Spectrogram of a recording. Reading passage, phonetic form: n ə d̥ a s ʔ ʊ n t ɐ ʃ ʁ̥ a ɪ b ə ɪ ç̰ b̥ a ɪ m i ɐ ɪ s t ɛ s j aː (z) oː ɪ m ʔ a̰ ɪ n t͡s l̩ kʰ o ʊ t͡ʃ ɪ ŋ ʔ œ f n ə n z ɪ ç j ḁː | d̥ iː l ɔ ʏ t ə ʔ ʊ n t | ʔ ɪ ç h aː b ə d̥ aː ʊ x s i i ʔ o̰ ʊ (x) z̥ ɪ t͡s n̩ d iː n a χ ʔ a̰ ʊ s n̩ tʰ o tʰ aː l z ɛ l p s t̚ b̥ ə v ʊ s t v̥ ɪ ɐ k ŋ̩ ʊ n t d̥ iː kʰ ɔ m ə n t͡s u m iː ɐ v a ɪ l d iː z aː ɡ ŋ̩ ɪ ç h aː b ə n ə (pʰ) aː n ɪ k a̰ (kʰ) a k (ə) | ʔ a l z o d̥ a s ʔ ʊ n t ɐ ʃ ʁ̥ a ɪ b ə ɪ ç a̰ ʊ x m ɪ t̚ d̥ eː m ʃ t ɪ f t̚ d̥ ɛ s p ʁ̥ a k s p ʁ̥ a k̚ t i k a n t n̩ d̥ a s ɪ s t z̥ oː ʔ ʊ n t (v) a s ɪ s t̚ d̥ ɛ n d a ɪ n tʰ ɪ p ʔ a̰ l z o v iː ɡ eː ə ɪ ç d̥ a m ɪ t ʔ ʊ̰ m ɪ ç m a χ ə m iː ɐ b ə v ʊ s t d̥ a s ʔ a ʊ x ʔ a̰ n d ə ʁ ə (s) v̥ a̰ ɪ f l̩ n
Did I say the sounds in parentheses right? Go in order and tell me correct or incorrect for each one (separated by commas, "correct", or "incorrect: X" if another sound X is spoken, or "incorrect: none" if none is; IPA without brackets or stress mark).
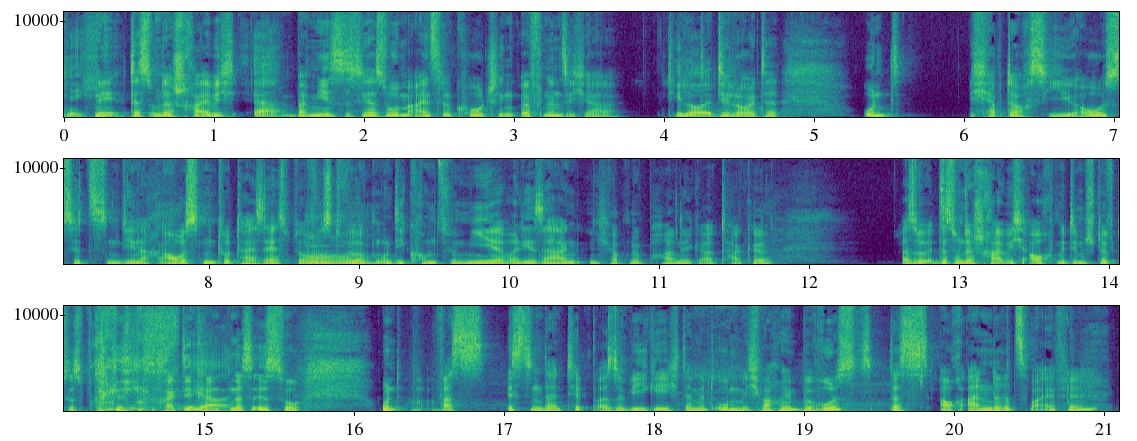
correct, incorrect: s, correct, incorrect: tʰ, correct, correct, incorrect: t͡s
